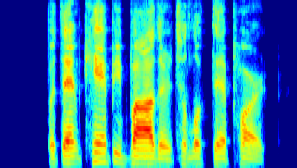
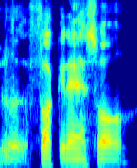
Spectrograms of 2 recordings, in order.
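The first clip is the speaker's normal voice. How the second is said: ordinary talk, nothing marked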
